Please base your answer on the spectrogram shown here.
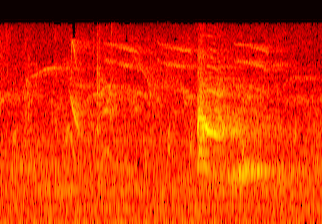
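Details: Flock of White-crested laughingthrushes: soft scattered chatter, then a sudden loud cackling burst halfway through, fading into lower chuckling notes.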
